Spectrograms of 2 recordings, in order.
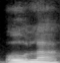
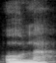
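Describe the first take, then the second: The two takes are said the same way.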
